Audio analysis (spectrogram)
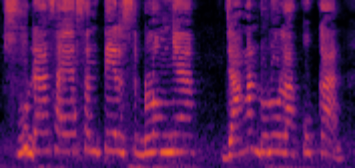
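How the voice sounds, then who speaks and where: Woman, fifties, fiery, emphatic, repetitive, high bright voice. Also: fairly even intonation, moderate pace, slight background noise. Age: 50s. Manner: fiery, emphatic, repeats phrases and demands answers. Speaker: social media commentator. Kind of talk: impassioned video statement.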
